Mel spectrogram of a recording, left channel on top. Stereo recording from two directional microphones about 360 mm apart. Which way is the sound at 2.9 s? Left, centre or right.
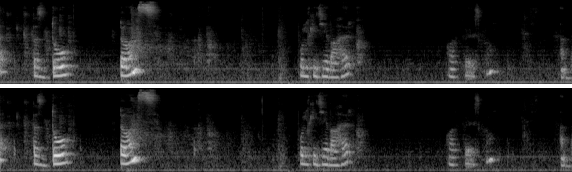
Centre.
